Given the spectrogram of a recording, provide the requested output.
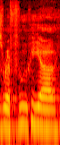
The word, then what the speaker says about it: refugia: These are important refugia is the correct way to say it.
